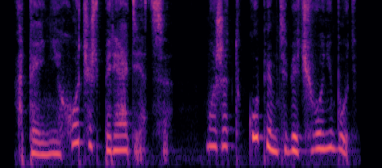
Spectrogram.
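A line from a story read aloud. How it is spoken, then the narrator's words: Whisper. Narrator (Russian): прошептала Танби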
